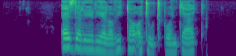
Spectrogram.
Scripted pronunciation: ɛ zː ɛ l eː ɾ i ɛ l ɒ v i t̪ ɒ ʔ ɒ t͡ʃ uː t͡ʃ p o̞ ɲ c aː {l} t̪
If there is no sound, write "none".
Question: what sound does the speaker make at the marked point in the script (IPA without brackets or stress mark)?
none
